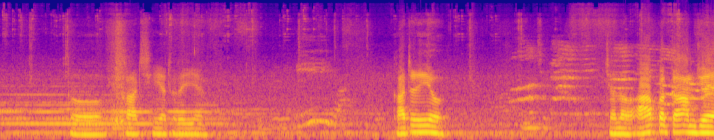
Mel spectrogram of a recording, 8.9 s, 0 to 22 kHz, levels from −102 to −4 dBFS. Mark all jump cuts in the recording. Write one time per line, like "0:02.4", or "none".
none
